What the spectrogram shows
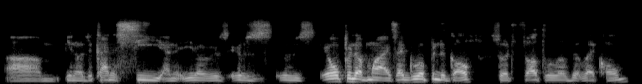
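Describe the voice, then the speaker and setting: Husky low-voiced man, casual and searching, circles his own phrases; dull lo-fi sound. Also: fairly even intonation, quick pace, darkish tone, dry recording. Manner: thinking aloud, circling back on phrases. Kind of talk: casual conversation.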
